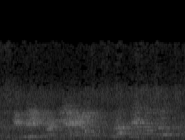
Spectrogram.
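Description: A child's high-pitched voice speaking in short bursts, over steady background noise.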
